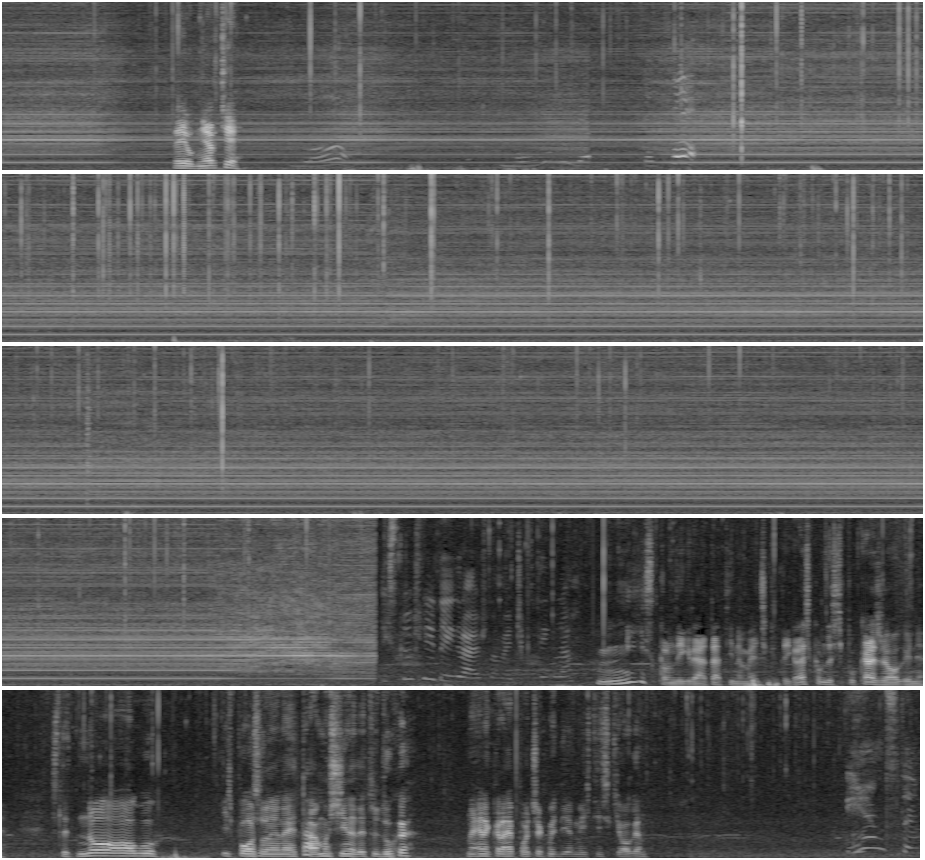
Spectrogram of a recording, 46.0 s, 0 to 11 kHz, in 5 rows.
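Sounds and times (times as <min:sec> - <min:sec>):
electric blower motor hum: 0:00.0 - 0:31.4.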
